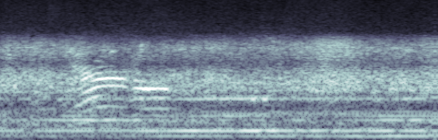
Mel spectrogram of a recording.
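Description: Faint background ambience: a steady low hum with faint distant voices.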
